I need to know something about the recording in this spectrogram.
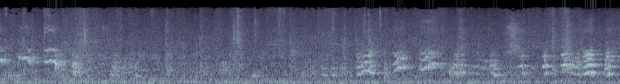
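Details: Australian Shepherd puppies, a litter two and a half weeks old from parents Poppy and Dublin, giving repeated high squeaky whimpers and whines in overlapping bursts, busiest near the start and again in the final three seconds, over low room rumble.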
